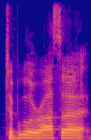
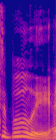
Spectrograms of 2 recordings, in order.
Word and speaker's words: Tabula Rasa: You say it like Tabuli. I think that's why you keep saying it that way.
